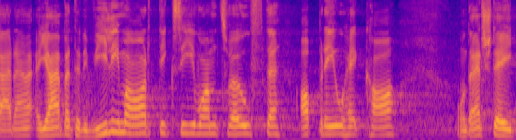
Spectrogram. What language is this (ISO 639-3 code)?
gsw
